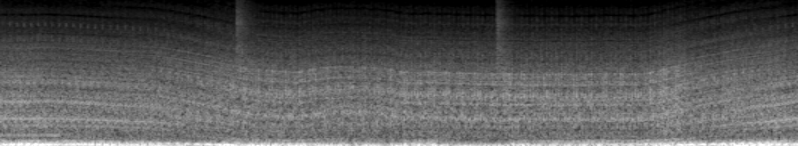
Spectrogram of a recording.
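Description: A truck engine rumbles steadily, its pitch dipping and then rising again as it slows and speeds up.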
